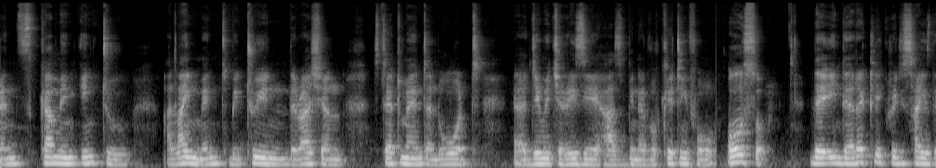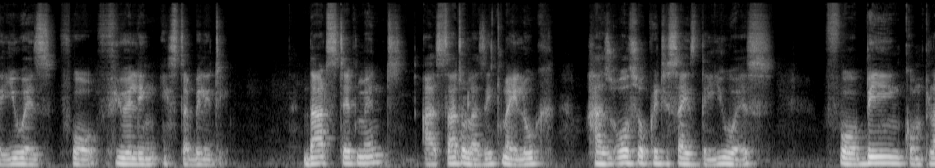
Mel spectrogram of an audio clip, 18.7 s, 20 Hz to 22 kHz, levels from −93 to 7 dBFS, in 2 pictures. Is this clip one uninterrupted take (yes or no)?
no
